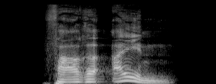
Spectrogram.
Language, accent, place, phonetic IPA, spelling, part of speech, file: German, Germany, Berlin, [ˌfaːʁə ˈaɪ̯n], fahre ein, verb, De-fahre ein.ogg
- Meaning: inflection of einfahren: 1. first-person singular present 2. first/third-person singular subjunctive I 3. singular imperative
